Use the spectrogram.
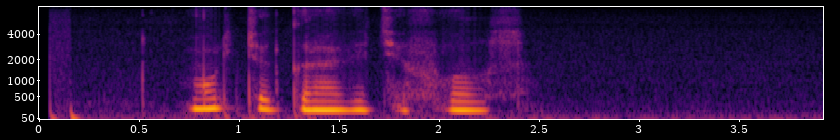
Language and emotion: Russian, neutral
